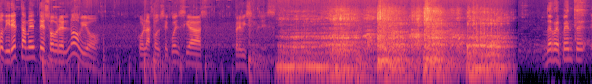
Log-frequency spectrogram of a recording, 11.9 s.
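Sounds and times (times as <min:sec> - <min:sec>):
speech: 0:00.0 - 0:02.1, 0:02.8 - 0:06.2, 0:06.8 - 0:09.9, 0:10.9 - 0:11.8
lion roaring: 0:05.5 - 0:10.4.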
